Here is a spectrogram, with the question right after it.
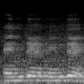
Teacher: ഈ ടാ പറയുമ്പോൾ നമ്മുടെ നാവിൻ്റെ അറ്റം സ്പർശിക്കുന്ന മോണയിലാണ്.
